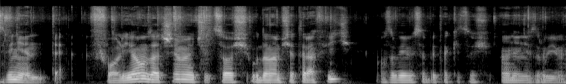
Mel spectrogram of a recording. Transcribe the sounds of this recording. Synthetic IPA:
zvʲiɲɛnt̪ʰɛ̰ | fɔlʲjɔ̃w̃zat͡ʂɘmɘt͡ʂɘt̪sɔɕṵd̪anamɕɛt̪ɾafʲit͡ɕ | ɔzɾɔbʲimɘsɔbʲjɛt̪akʲɛt̪sɔɕaɲɛɲɛzɾɔbʲimɘ̰

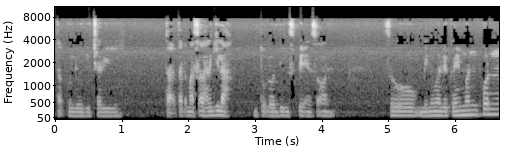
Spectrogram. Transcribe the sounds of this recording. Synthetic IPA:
t̪a̰ʔpəluɡit͡ʃaɾi | t̪aʔt̪adaʔmasaalaɦlaɡilah | unt̪ʊk̚lodɪŋspeʔɛnso̰ʔɔn | sominĩmə̃ndikamə̃npʊn

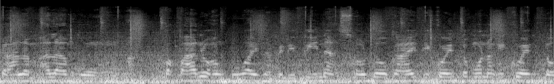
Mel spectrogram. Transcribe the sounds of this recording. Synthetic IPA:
kaʔɐlamɐlamkʊŋɐpɐpaːno̞ʔɐŋbuːhajsɐpɪlɪpiːnasoːd̪okaːhɪt̪̚ɪkwɛnt̪omonɐŋɪkwɛnt̪o

